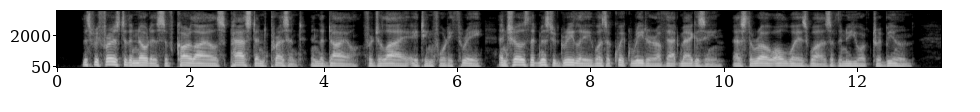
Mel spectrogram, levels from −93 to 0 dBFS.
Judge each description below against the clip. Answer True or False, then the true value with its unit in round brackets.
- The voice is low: True (105 Hz)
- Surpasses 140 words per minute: True (165 wpm)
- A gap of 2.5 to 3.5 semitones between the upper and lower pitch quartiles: True (3.0 semitones)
